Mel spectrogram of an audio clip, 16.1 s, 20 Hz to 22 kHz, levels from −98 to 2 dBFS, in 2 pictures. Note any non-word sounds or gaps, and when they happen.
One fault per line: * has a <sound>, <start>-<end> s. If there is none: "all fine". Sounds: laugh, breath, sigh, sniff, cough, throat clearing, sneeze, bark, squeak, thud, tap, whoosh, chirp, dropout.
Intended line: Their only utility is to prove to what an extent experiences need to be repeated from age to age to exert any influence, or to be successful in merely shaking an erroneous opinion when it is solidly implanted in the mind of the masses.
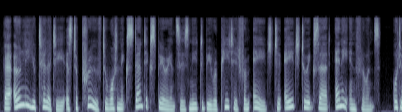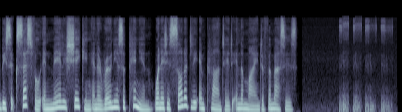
* has a laugh, 14.8-15.9 s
